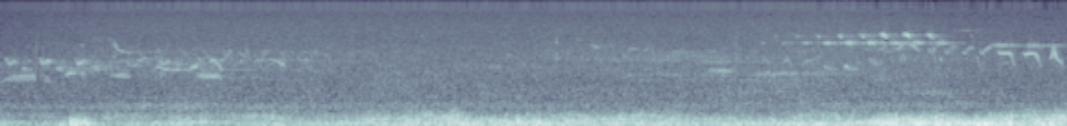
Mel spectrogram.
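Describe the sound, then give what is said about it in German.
Gusty wind whips over open ground and blows into tall pine crowns in a steady low roar, swelling louder toward the end, while a few high bird chirps and tweets flicker faintly above it. “Ja, dann hören wir auch noch natürlich den Wind, ja, der hier über die offene Fläche rüber peitscht, würde ich nicht sagen, weht in die Kiefernkronen rein, die jetzt hoch sind.”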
